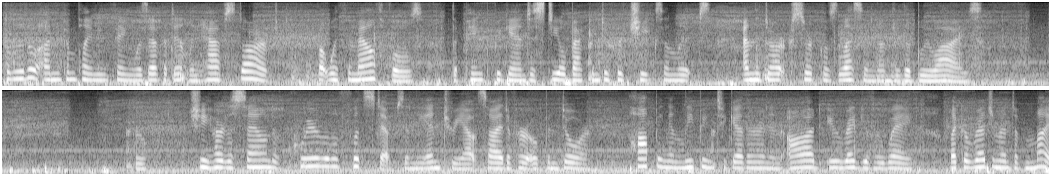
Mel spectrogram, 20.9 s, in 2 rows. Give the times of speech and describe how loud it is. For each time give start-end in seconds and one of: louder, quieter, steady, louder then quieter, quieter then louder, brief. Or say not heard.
0.0-9.9 steady
11.8-20.8 steady.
